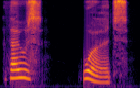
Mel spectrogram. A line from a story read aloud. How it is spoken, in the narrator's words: Monsieur Firmin said slowly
